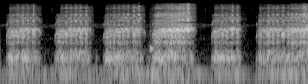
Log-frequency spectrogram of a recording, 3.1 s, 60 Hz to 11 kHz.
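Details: A barn owl pair mating in a nest box on the evening of 25 December 2023, after the male brings dinner. Six close, grating screech bursts, each about a third of a second.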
